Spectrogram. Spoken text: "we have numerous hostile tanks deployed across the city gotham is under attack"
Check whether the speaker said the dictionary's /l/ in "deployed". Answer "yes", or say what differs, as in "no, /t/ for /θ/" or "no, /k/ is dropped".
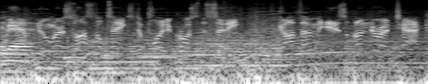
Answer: no, /l/ is dropped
